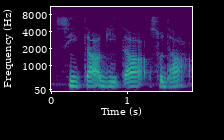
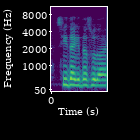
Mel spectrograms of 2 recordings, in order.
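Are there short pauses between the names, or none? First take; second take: short pauses; none. First: Short light pauses come between the names. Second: The names run together without pauses between them. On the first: The speaker calls it right. "हल्का हल्का सा रुकना पड़ रहा है" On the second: The speaker calls it wrong. "ऐसा नहीं बोलोगे ना"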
